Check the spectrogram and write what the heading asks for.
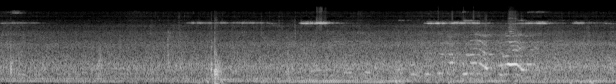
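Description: Street traffic with a steady engine hum from a car close by, and brief voices about four to five seconds in.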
